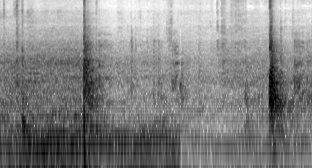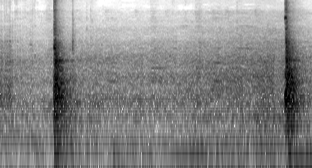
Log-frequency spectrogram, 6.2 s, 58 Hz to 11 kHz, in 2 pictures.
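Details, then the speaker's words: VW Kombi sliding door striker reassembled without its bushing (a cut 8mm wall plug): loud, hard bangs as the door closes, four over six seconds. The metal-on-metal contact is much louder, proving the missing bushing causes the door clunk. "eu vou montar ela sem a bucha para vocês vão ouvir um barulho como é bem bem mais forte fica e olha agora foi sem a bucha olha o barulho como fica"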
